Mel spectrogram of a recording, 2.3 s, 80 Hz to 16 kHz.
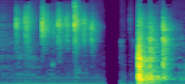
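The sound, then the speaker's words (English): Dice rattle in a quick series of light clicks, then tumble onto a surface with two louder, clattering thuds, a roll to use magic that shows 9. No voices are heard. “That is 9 on the dice.”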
